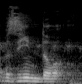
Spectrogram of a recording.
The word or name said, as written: bzindo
